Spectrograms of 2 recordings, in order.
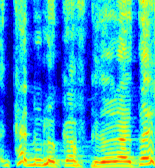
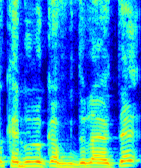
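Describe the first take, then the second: First: "קנו לו כף גדולה יותר" faster, louder, rising on יותר; emphatic repeat. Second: Said in the usual way. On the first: Shown as a demonstration. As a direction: punch it out, quicker, rising on יותר. (חזרה מודגשת, מהירה ורמה) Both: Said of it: "repeated with emphasis".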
